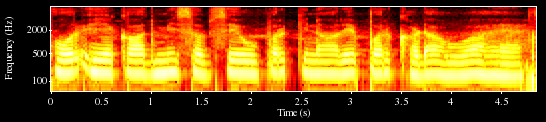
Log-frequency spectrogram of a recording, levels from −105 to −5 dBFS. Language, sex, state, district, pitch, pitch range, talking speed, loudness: Hindi, male, Uttar Pradesh, Saharanpur, 160 Hz, 150-165 Hz, 125 wpm, -17 LUFS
